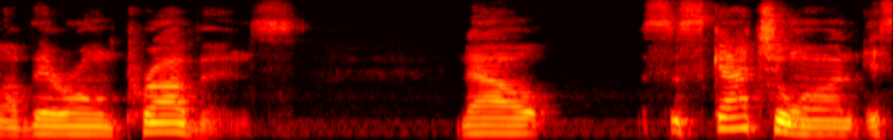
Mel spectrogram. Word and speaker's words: Saskatchewan: So here we have the new Democratic Party of Saskatchewan, and they don't even bother to spell check the name of their own province. Now, Saskatchewan is spelled Saskatchewan. Sass, cat, chew, on.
